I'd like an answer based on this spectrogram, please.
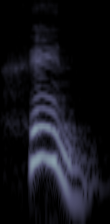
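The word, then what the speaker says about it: חן: la primera consonante que es la nun la la ponemos atrás y la que está atrás la ponemos adelante lo estoy diciendo De esta manera muy simple y sencilla para que entiendan Entonces se pronunciaría Gen y Gen quiere decir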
